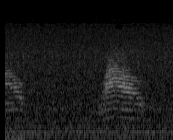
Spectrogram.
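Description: An orange-and-white domestic cat meowing twice: a brief falling meow right at the start, then a louder, longer meow about a second and a half in that rises and falls in pitch.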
